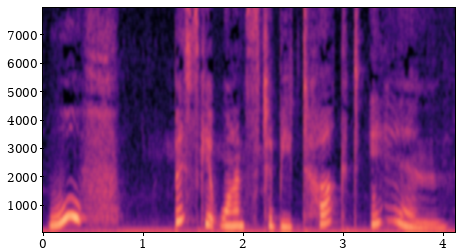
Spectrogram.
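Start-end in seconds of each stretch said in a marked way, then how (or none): 0.1-0.8 high, loud playful woof; puppy barks. Acted. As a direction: yip like a little puppy. Mom voices the puppy.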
